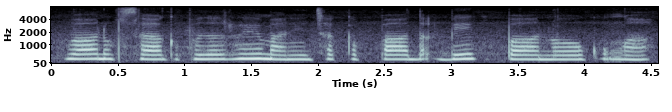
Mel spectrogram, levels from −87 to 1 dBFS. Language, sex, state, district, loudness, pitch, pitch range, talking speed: Garo, female, Meghalaya, West Garo Hills, -16 LUFS, 235 Hz, 225-245 Hz, 105 wpm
